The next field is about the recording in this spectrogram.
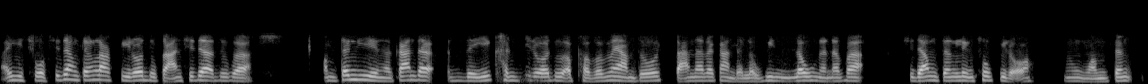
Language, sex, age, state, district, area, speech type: Manipuri, female, 60+, Manipur, Imphal East, rural, conversation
